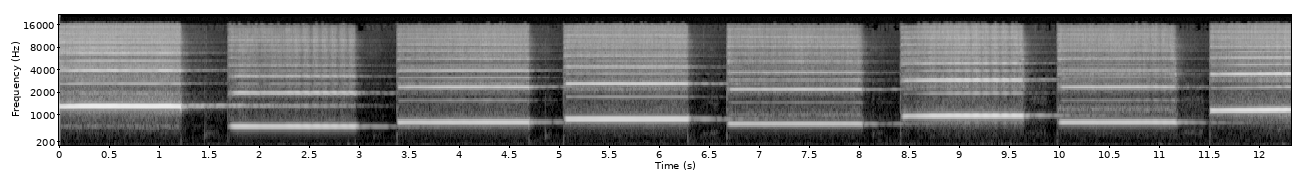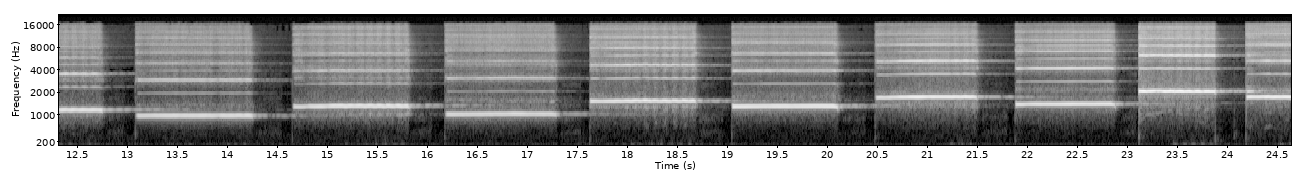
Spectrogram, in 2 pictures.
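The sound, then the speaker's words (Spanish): A rondador, the Andean panpipe, played in E: many breathy, whistle-like single notes, each about a second long and separated by short gaps. The notes step up and down while climbing overall toward higher pitches. “Sin embargo, se lo utiliza para producir melodías pentatónicas. Escuchemos el rondador en mi.”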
